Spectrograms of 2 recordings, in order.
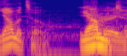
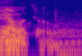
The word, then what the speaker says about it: Yamato: Yamato. – Yamato.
